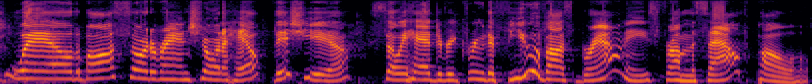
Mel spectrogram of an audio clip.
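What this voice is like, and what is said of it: Southern accent. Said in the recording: “with a southern accent”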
